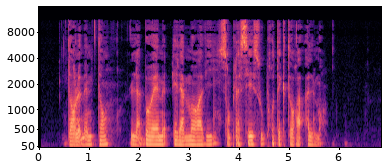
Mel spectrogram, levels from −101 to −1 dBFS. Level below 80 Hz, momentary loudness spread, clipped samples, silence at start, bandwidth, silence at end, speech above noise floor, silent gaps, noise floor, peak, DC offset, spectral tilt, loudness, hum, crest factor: -44 dBFS; 11 LU; under 0.1%; 0.5 s; 11.5 kHz; 1.15 s; 48 dB; none; -70 dBFS; -4 dBFS; under 0.1%; -4.5 dB/octave; -22 LUFS; none; 20 dB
